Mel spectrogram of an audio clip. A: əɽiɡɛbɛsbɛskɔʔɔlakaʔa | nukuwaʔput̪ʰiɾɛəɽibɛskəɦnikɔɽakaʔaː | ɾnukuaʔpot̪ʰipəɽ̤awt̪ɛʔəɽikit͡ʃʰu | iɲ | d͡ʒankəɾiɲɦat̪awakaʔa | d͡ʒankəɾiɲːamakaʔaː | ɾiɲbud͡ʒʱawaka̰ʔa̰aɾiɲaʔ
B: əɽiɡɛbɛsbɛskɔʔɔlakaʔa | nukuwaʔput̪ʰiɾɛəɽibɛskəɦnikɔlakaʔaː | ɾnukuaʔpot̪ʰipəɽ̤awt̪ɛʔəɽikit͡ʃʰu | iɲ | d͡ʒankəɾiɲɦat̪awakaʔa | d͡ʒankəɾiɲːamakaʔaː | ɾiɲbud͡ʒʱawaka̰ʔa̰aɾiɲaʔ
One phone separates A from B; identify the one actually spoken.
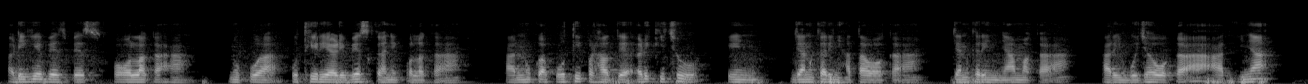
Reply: B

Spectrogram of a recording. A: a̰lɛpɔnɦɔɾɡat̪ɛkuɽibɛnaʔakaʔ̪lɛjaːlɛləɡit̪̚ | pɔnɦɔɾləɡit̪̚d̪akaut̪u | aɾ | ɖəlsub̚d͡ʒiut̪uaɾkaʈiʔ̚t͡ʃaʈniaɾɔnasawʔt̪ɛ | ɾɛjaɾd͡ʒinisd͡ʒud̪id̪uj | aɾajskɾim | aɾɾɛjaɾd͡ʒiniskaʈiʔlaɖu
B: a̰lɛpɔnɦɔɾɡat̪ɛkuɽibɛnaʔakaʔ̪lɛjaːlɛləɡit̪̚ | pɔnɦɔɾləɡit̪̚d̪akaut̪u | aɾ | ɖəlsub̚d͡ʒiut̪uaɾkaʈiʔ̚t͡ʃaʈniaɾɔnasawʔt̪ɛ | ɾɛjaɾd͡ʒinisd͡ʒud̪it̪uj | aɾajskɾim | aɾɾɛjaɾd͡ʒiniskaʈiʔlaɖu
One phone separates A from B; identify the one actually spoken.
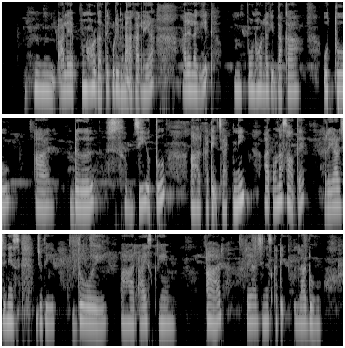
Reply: A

